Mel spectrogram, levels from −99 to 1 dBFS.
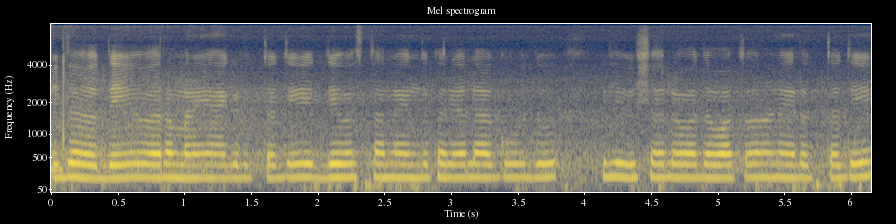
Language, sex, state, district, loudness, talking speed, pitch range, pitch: Kannada, female, Karnataka, Dakshina Kannada, -14 LUFS, 105 wpm, 190-200 Hz, 195 Hz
